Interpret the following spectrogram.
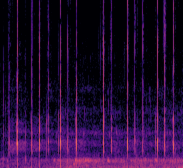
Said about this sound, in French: Ça, c'est l'expression sonore à huit clics euh, des cachalots du clan du RN Gueule Tordue, qui est le clan de cachalots avec lesquels depuis dix ans nous passons régulièrement du temps et nous les étudions. Et cette euh, veut dire faisons un câlin,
